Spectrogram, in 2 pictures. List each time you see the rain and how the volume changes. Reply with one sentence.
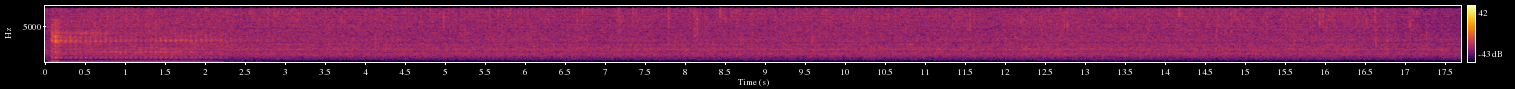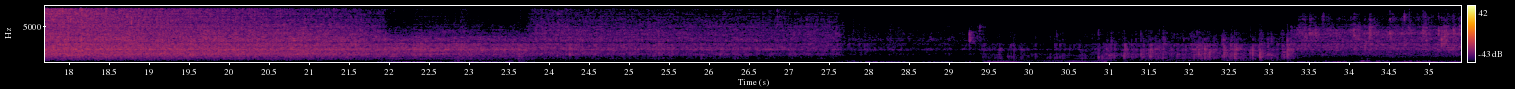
You can hear the rain from 0.0 to 35.3 s, getting quieter.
